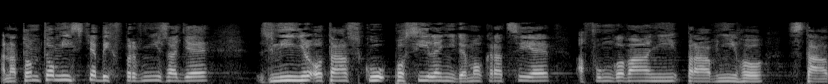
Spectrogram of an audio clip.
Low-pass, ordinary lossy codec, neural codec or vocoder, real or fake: 7.2 kHz; MP3, 32 kbps; none; real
